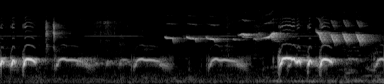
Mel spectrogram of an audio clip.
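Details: Local Javanese zebra dove with a loud, large, long-breathed voice, used to prompt silent doves to sing. Repeated mid-pitched arched cooing notes in rolling phrases, mixed with higher thin whistles and chirps from other birds.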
